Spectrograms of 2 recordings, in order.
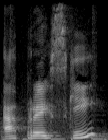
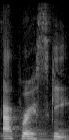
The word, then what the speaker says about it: après-ski: There's also this whole concept that I learned about called après-ski. It's a French term, and I'm probably pronouncing it horribly, but it's A-P-R-E-S, ski.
